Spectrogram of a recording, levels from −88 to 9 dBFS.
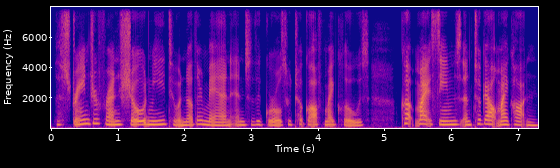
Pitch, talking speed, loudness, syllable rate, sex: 235 Hz, 205 wpm, -19 LUFS, 4.6 syllables/s, female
